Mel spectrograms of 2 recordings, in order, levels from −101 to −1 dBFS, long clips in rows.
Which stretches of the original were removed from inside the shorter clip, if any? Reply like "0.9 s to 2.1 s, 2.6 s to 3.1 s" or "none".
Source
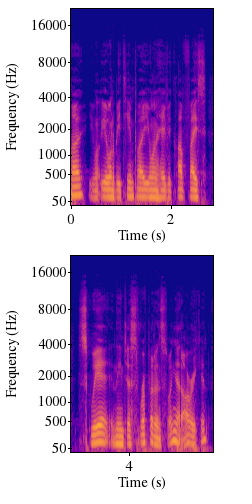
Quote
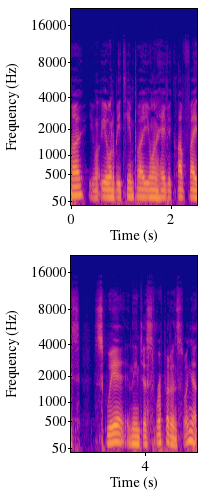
none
